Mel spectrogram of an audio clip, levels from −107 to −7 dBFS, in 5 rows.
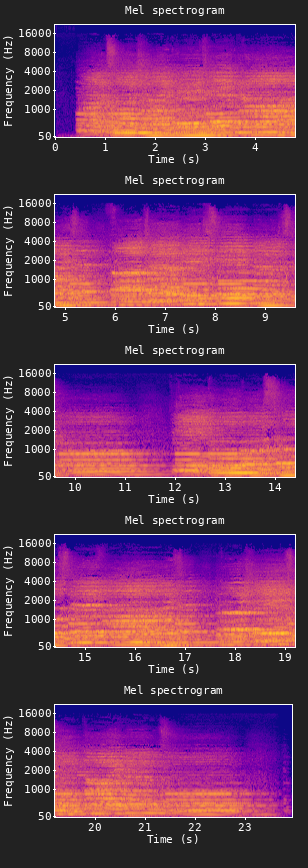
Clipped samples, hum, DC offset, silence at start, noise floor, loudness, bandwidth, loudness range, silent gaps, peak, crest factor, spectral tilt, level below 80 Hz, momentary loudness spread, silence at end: under 0.1%; none; under 0.1%; 0.45 s; -53 dBFS; -28 LUFS; 13.5 kHz; 5 LU; none; -12 dBFS; 16 dB; -7 dB/octave; -42 dBFS; 10 LU; 0.35 s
